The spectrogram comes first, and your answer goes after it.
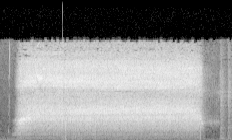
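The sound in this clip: Loud, steady airflow hiss from a rebuildable dripping atomizer vape with a chuff-style top cap: one continuous bright rush of air lasting about three seconds, starting and stopping abruptly.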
